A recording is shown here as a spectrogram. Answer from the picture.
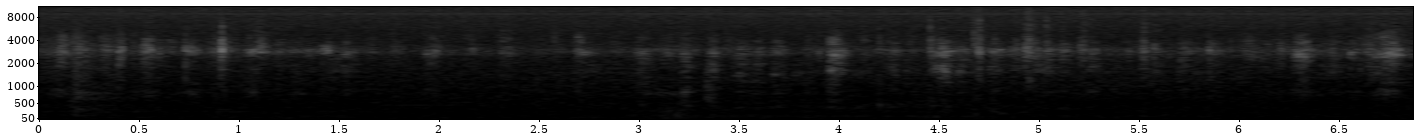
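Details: Soft, steady whining from Siberian Husky puppies, a quiet high thread of sound broken by brief sharper squeaks every second or so, with light shuffling beneath.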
